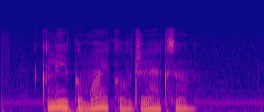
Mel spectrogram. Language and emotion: Russian, sad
